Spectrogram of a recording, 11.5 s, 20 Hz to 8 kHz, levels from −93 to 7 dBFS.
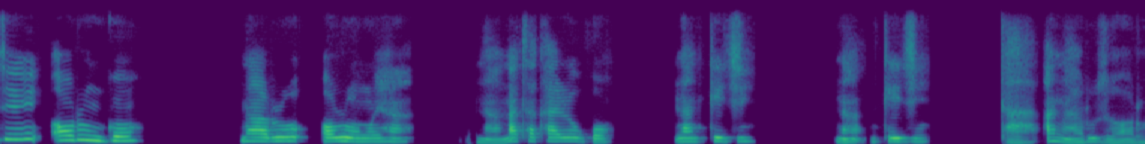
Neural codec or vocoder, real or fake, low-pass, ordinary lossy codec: codec, 24 kHz, 1.2 kbps, DualCodec; fake; 7.2 kHz; none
